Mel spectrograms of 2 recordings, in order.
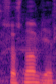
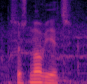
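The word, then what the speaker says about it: Sosnowiec: Σοσνόβιετς. – Τι? – Έχω φίλους από Πολωνία, ξέρω πολλές λέξεις. Σοσνόβιετς.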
